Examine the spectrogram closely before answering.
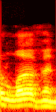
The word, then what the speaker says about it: Levin: I know Levin is how you say Levin. Yuval, I think, is how you say his first name. Yuval is correct, yes.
